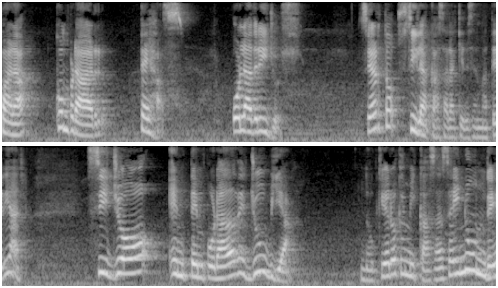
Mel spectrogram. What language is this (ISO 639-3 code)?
spa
